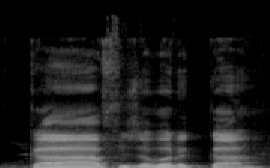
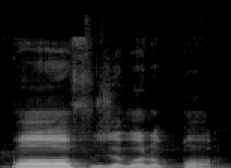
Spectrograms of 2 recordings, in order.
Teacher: কাফটা পাতলা হবে কফটা মোটা হবে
